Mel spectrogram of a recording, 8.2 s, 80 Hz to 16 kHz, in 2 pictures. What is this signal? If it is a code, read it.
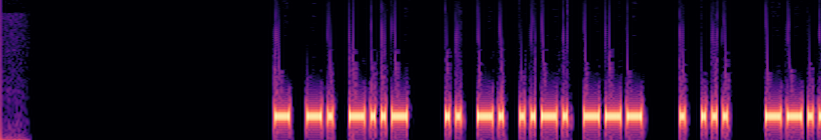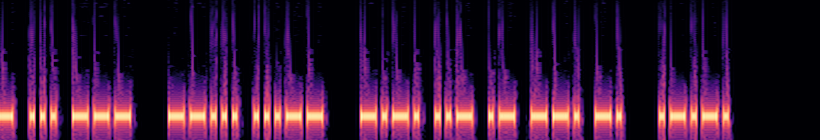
Morse code, heard as a keyed tone, about 44 wpm, 700 Hz. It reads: TNX INFO ES QSO 73 CUAGN <AR>
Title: Practice QSO - Exchange 4 - Ending - 45wpm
